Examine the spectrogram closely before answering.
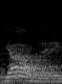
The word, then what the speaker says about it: Yahweh: And most of the time in the current translations in the Bible, when God addresses himself, we use the word, we pronounce it Yahweh, but the Jewish people won't even attempt to pronounce it.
